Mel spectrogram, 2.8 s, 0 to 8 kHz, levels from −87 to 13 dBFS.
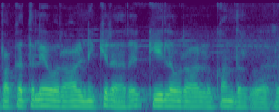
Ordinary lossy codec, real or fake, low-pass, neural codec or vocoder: none; real; 7.2 kHz; none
